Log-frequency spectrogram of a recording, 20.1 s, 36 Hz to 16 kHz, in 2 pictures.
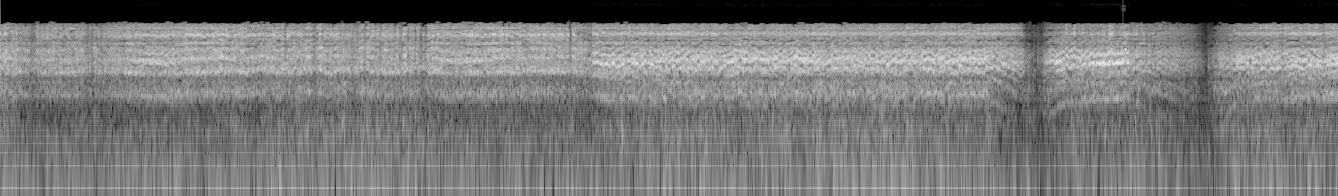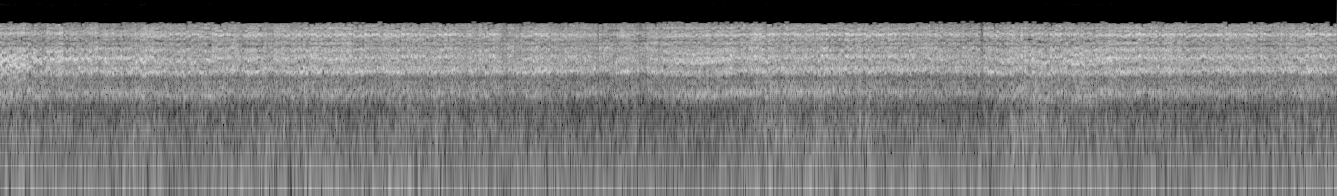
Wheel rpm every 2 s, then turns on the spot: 220, 230, 200, 150, 120, 220, 230, 230, 230, 230.
none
